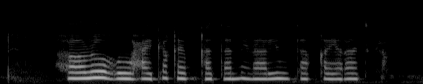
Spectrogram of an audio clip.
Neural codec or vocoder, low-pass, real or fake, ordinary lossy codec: codec, 16 kHz, 2 kbps, FunCodec, trained on LibriTTS, 25 frames a second; none; fake; none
